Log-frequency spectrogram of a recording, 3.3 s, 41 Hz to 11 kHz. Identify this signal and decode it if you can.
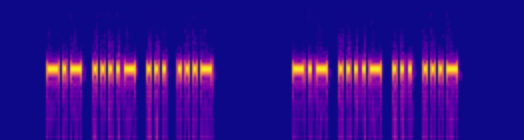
Morse code, heard as a keyed tone, about 46 wpm, 700 Hz. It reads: K4SV K4SV
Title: USA Call Signs - 4 Characters - Repeated 2x - 50wpm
